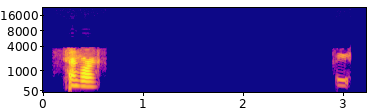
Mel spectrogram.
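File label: Police Northeast District Dispatch, p25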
